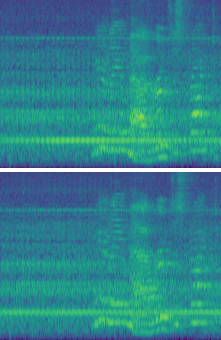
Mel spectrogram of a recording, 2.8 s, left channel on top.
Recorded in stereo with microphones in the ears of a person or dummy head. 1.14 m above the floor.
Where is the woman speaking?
55° left (ahead or behind), 6.5 m.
